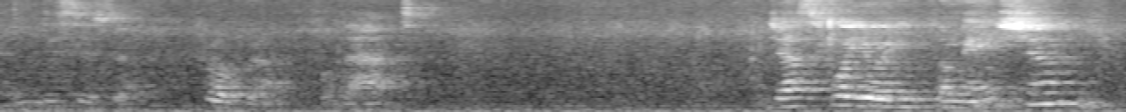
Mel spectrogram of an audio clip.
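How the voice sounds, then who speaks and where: Older female presenter, native Japanese speaker with Japanese accent, measured halting delivery, far from the mic with clear background noise. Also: fairly low pitch, very echoey. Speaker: presenter, traditional Japanese dancer. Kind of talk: prepared autobiographical slide talk.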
